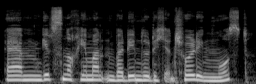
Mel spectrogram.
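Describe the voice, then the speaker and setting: A woman's voice: mid-range voice, fairly even intonation, fast talker, mellow, no echo, clean studio sound. A woman hosting a casual interview podcast, speaking in an informal, colloquial way.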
